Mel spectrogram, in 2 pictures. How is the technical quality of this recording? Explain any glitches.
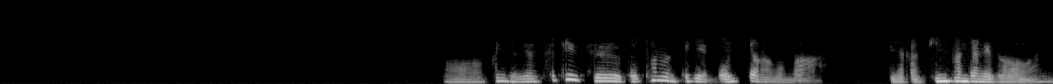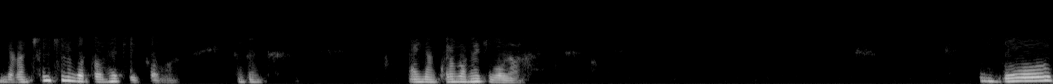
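The quality is poor throughout. Tandem speech coding runs the full 21 seconds: the speech seems to have been decoded and re-encoded by about four narrowband speech codecs in turn, each degrading the last, leaving it rough, warbly and muffled with nothing above 3.8 kHz.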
